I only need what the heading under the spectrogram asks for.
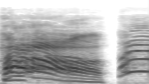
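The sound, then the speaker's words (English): A person's voice imitates an adult bird's call: one loud, drawn-out, harsh cry sliding downward in pitch for about a second, then a short pause before a second cry begins. “You sound like the birds in Popeye because humans do the bird sounds.”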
